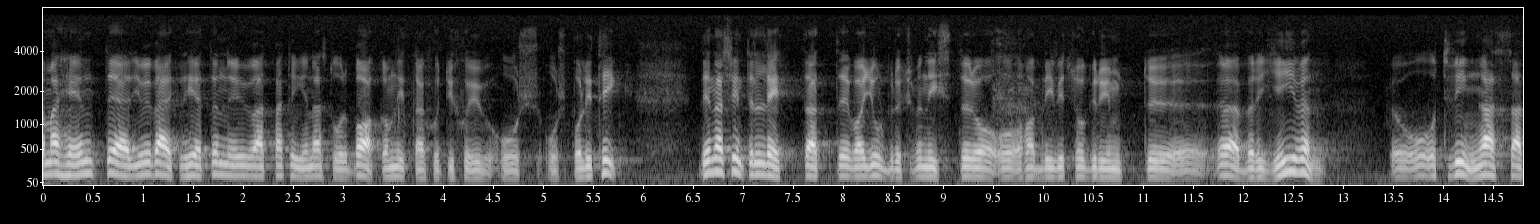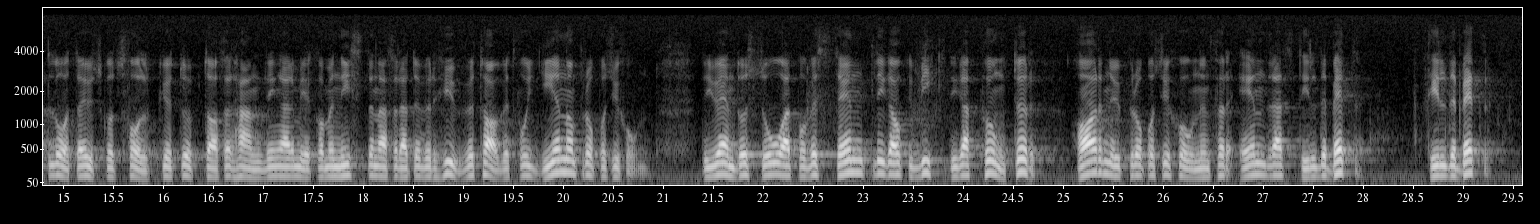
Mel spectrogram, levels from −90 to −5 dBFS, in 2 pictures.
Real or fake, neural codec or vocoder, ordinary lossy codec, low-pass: real; none; none; 7.2 kHz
